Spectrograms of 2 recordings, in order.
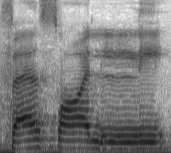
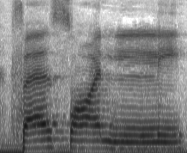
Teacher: The next word, fasalli. Again, sad is full mouth, lam is sharp, empty mouth.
